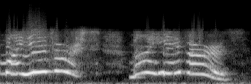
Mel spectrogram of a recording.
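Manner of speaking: high, loud shrieking cry of alarm; panicked shout. A narrator's reading. Prudy shrieking in fright as the tree falls, high and loud. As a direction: wail it in fright.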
